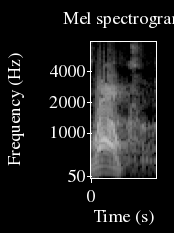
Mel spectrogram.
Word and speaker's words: Rauch: I'm passing this along from Drunk Phytologist, but are you guys aware that it is Meyerson and Rauch, like ow for Rauch beers?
